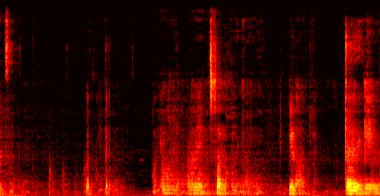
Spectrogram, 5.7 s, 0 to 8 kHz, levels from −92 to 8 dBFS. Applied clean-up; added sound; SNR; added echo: neural mask model DeepFilterNet 3.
